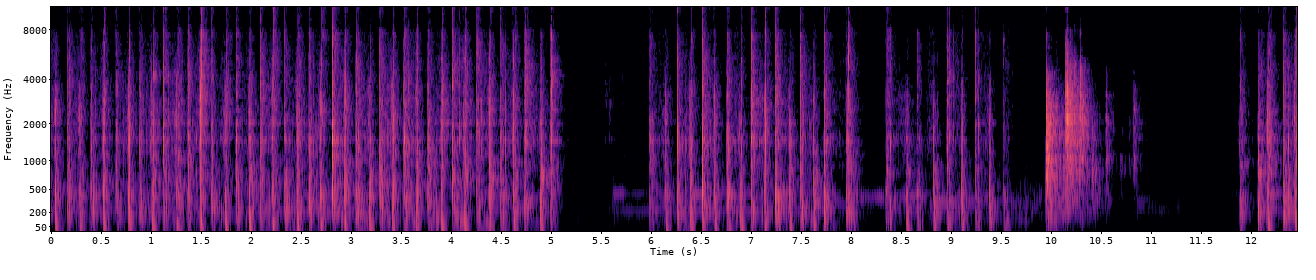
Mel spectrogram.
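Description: A deck of tarot cards being shuffled by hand: a fast run of papery card clicks for about five seconds, then a short pause and several shorter runs of clicks.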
